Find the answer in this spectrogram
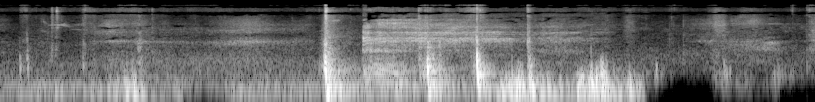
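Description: A pickup truck's rear door latch clicking open about two and a half seconds in, followed by knocks and handling noise as the door is swung open; the sound drops out suddenly near the end.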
